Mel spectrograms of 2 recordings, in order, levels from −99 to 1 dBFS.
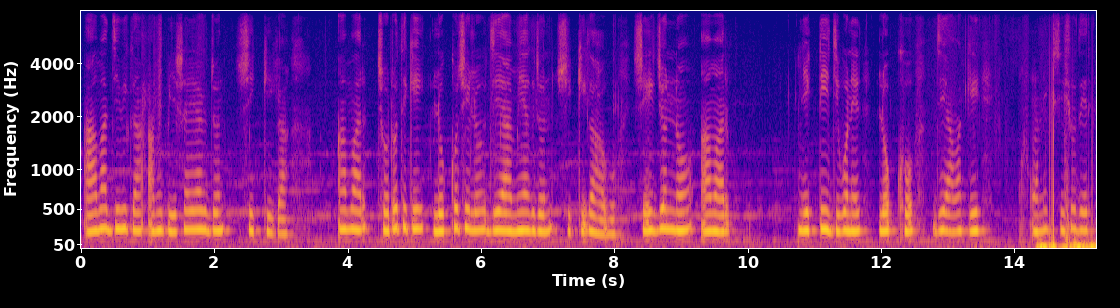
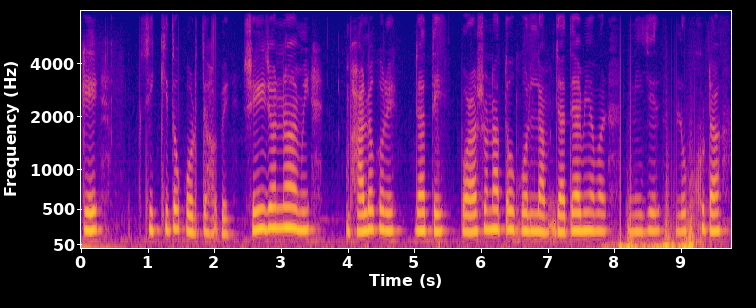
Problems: none marked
